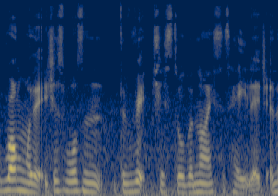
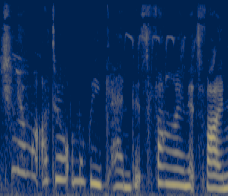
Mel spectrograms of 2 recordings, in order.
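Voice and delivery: high, airy, carefree dismissal; breezy excuse; 11 semitones higher than usual. Retold or imitated. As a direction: brush it off lightly as a lazy past self. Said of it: "I was like".

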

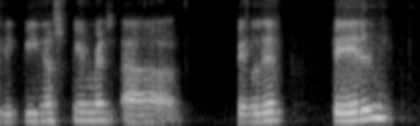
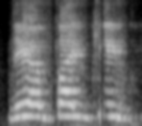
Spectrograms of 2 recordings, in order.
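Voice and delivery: surprised; 7 semitones higher, 4 dB louder than usual. Real, not acted. Shocked at big streamer.

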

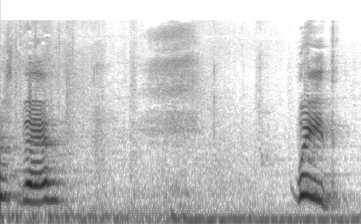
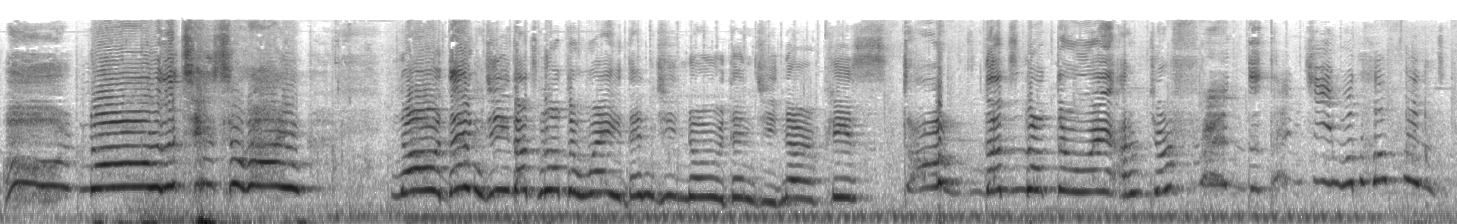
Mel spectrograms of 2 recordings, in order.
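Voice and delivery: mock pleading shout; 6 semitones higher than usual. Real, not acted. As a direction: beg the chainsaw guy to stop. Pleading with chainsaw enemy.

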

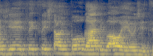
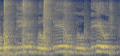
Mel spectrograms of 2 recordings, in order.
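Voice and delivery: nervous; 6 semitones higher, slower than usual. Retold or imitated. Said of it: "Eu tava nervoso".

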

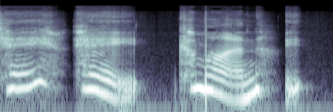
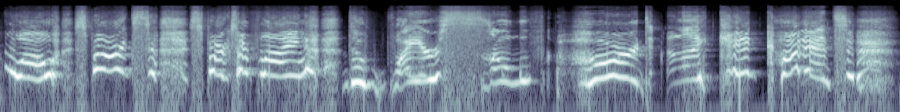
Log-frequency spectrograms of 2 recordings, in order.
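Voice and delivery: much higher, frantic cries over sparks; panicked yelps; 12 semitones higher, slower than usual. Acted. Maid panicking while cutting a sparking wire, afraid. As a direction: squeal in alarm as the wire sparks.

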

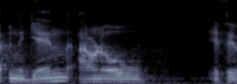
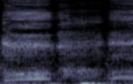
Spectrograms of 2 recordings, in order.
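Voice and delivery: sharp high gasp for air; 12 semitones higher than usual. Retold or imitated. Waking from sleep paralysis, a sharp high gasp. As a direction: gasp like you suddenly can't breathe.

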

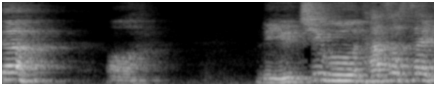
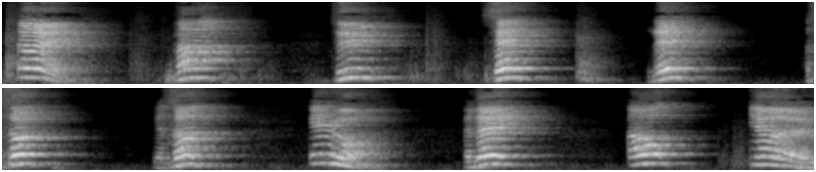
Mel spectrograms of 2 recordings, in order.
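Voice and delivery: loud, high drill count; shouted count; 9 semitones higher, 6 dB louder, slower than usual. Acted. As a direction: bark out the count for the class.

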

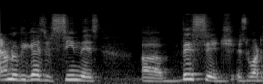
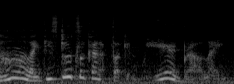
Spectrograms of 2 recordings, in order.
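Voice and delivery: hushed, voiceless whisper; mock-hushed whisper about the weird visuals; whispered aside; 3 semitones higher, 12 dB quieter than usual. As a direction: whisper it like a secret doubt.

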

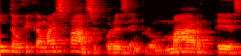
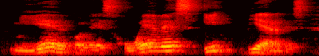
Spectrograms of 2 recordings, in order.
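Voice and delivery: slow, drawn-out recap of the days; slow, deliberate review; 2 semitones lower, much slower than usual. Shown as a demonstration. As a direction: stretch each day out for students.

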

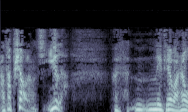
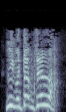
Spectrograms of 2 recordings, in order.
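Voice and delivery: alarmed disbelief; 10 semitones higher than usual. Acted. Shocked they took it seriously.

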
